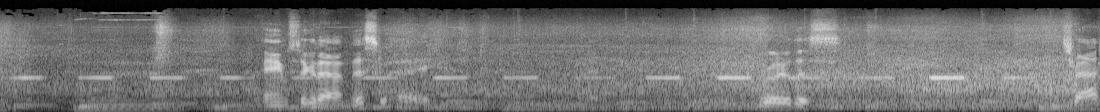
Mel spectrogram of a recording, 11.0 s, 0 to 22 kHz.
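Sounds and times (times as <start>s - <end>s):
truck engine running: 0.0s - 11.0s
truck reversing alarm beeps: 0.0s - 11.0s.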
